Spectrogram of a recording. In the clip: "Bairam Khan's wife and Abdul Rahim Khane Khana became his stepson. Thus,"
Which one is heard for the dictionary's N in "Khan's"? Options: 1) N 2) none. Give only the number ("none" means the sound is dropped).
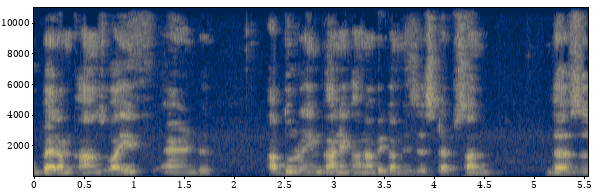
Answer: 1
